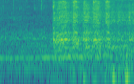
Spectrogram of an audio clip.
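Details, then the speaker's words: Honda motorcycle, near new, cold start: brief whir, starts first try without throttle, soft steady idle like a brand-new bike, no white smoke; healthy cold start. "นี่ฮะทีเดียวติดครับไม่ต้องบิดเครื่องเร่งช่วยเลยฟังเสียงเครื่องครับนิ่มๆเลยมยฮะมันคือรถป้ายแดงดีๆนี่เองครับผม"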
